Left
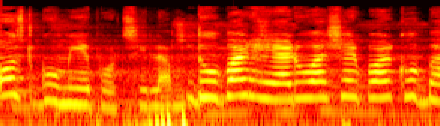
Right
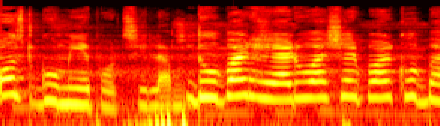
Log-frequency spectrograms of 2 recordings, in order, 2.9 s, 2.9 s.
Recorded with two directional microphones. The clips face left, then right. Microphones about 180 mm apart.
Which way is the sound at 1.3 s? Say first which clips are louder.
Right 4 dB; 30° right (ahead or behind).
